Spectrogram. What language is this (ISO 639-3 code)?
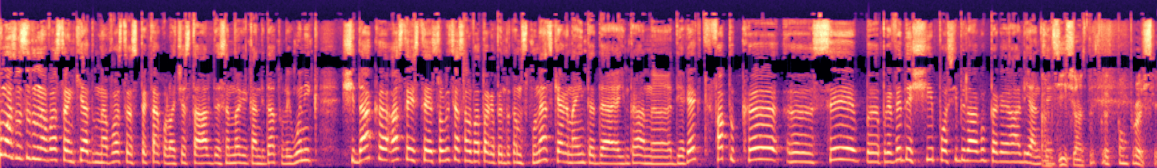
ron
